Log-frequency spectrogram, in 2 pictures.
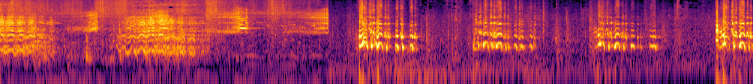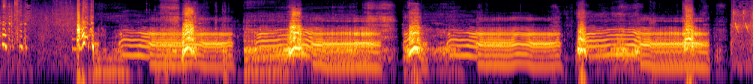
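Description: Helmeted guineafowl calling, a string of harsh cackles about one every second and a half. They are preceded by two bleat-like animal calls and followed by a longer run of lower, wavering calls or tones.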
